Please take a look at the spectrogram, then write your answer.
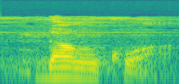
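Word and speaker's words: dong quai: It is called dankwa. We actually spell it Tangkuei, but other spellings of it is Dongqua.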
